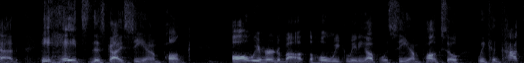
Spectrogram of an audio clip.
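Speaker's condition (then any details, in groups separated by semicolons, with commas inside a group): No condition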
